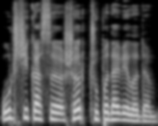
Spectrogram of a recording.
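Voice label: "уджсикасӧ шӧр тшупӧда велӧдӧм" Komi, female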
